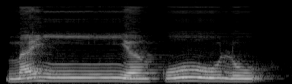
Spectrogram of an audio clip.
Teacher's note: Cara membacanya adalah meleburkan nun sukun ke huruf berikutnya dan disertai gunnah yang dipanjangkan 2 sampai 3 harokat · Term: idgham bil gunnah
